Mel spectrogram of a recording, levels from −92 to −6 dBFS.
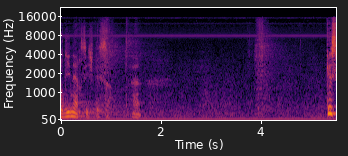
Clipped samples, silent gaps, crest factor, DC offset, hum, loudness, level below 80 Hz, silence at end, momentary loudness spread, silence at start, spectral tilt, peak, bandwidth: under 0.1%; none; 24 dB; under 0.1%; none; -41 LUFS; -60 dBFS; 0 s; 18 LU; 0 s; -3 dB/octave; -18 dBFS; 15.5 kHz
